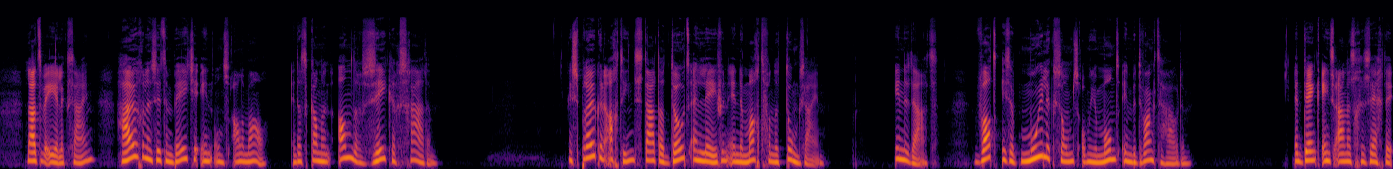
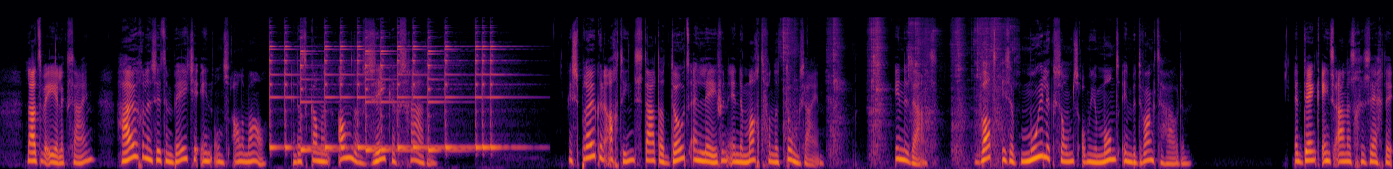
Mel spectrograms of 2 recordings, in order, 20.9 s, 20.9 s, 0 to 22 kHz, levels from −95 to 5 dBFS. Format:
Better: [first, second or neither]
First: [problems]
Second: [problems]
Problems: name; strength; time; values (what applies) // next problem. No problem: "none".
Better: first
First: none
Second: doorbell; noticeable; from 4 to 7.5 s; peak level with the speech // footsteps; faint; from 12 to 15 s; peak 15 dB below the speech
